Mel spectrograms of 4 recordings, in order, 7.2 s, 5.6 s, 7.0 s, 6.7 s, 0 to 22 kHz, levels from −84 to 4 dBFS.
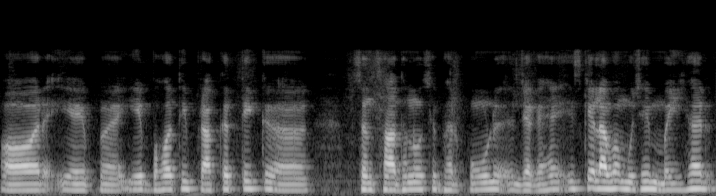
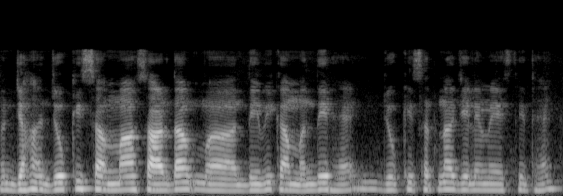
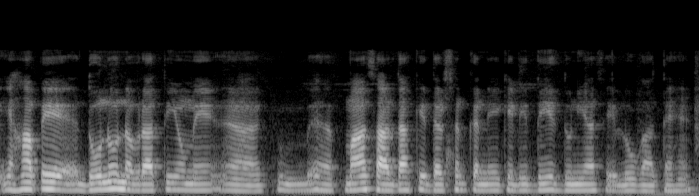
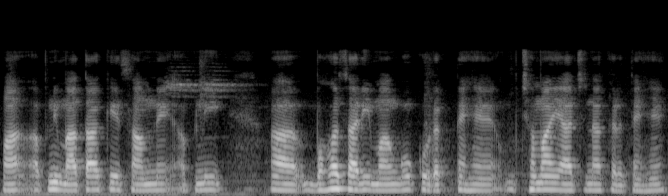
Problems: constant background noise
